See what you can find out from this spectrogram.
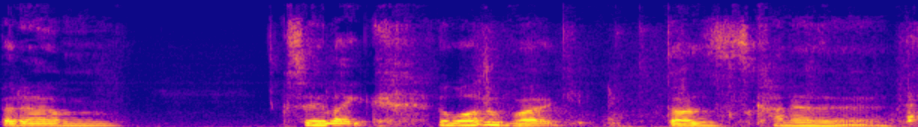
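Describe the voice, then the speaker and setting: Noticeable background noise and audible room echo fill this recording of a woman. Her pitch varies in an ordinary way. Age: 20s. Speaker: vlogger. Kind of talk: vlog voiceover. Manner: low energy; casual, filler-heavy.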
